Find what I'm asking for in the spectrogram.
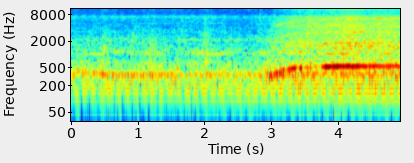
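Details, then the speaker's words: Gaggia espresso machine with newly replaced water pump pulling an espresso shot with too-fine grind: steady buzzing hum straining to a tighter tone as pressure builds, no leaks at group head or portafilter; pump working hard but normal. "No leaks coming out from the portafilter as well, and the machine is pushing through even though it's working really hard."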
